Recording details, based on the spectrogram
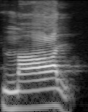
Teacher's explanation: مال کی میم کو ادا کرتے وقت ہماری آواز ناک میں نہیں جاتی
